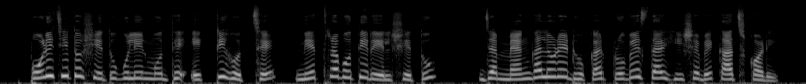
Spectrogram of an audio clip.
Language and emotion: Bengali, neutral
